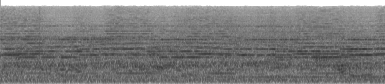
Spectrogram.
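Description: A fire engine's motor hums steadily nearby.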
